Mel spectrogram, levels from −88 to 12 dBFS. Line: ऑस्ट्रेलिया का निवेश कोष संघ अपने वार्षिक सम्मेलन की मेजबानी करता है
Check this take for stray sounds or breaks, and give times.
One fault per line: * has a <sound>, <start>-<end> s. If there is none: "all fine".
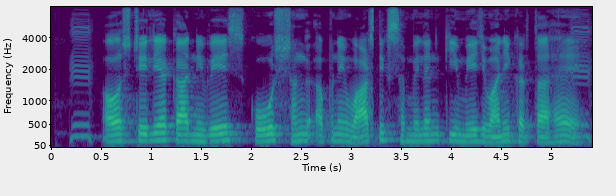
* has a dropout, 3.2-3.3 s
